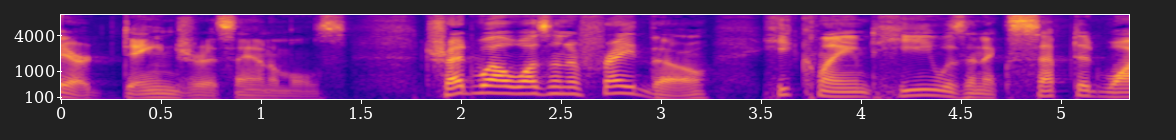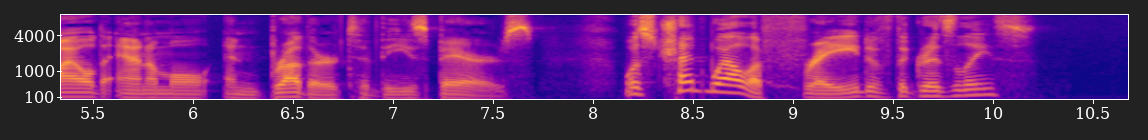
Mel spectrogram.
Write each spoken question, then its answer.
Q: Was Treadwell afraid of the grizzlies?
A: No, Treadwell wasn't afraid of the grizzlies.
